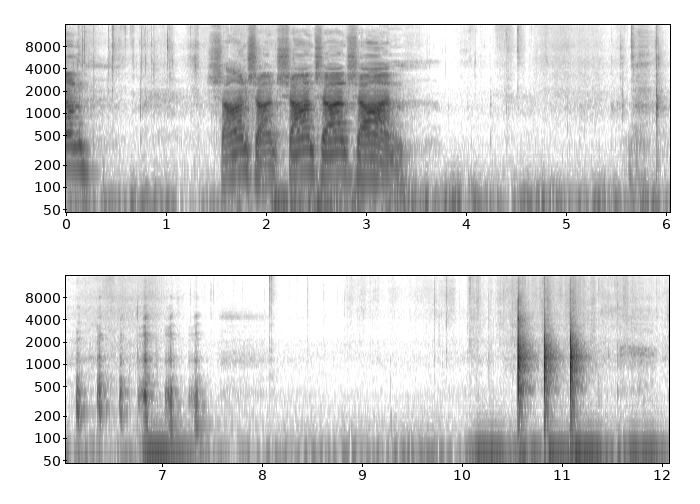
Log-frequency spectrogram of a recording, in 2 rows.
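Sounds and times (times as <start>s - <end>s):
low chuckle: 5.7s - 7.5s.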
